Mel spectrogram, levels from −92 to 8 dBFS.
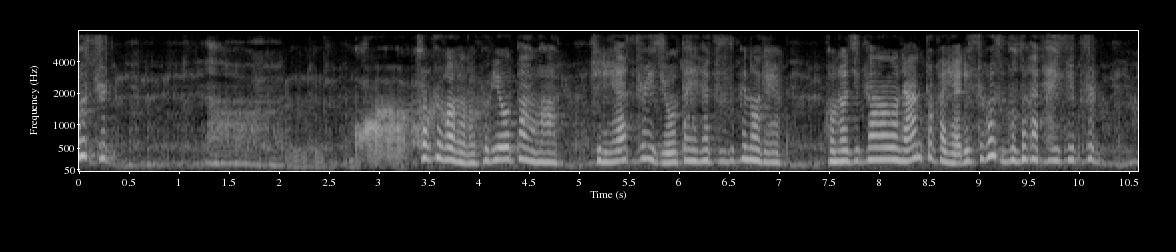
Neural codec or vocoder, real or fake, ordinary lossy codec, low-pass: autoencoder, 22.05 kHz, a latent of 192 numbers a frame, VITS, trained on one speaker; fake; MP3, 48 kbps; 7.2 kHz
